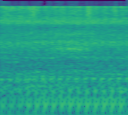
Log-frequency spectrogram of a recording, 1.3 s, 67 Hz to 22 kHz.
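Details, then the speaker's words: Kymco Xciting S400i scooter with a hard-starting problem, running after repair of a faulty part ("kunya"), charging 14.6 V: short stretch of steady, even low thumping idle, no misses or knocks; normal idle. "At o na buhay na ulit. Pwede ng makabyahe papa-Regi yun oh. Uy, bumobomba pa oh."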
